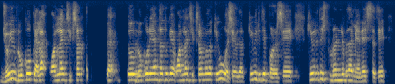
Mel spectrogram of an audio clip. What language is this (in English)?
Gujarati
